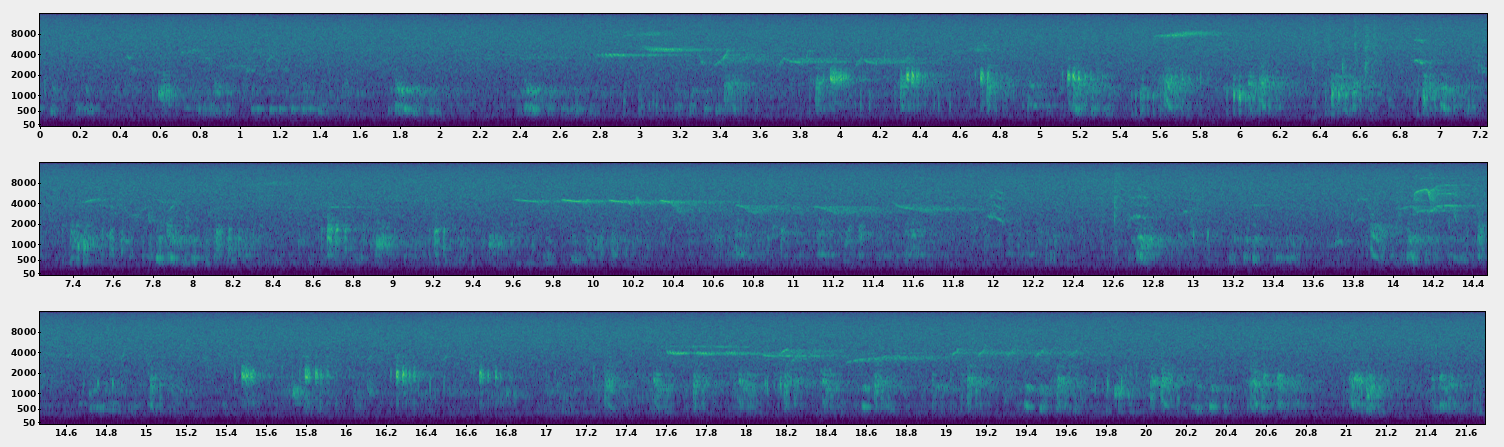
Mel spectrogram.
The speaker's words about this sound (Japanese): 姿は見えなかったのですが、調べてみたところおそらくヒキガエルの仲間のようです。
